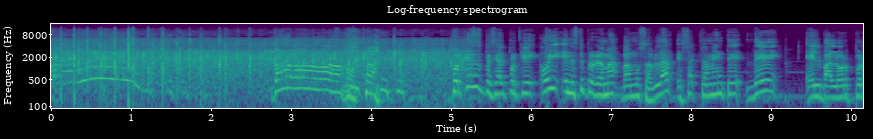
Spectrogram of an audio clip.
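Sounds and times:
person whooping: 0.0s - 1.5s
audience applause: 0.0s - 5.4s
speech: 3.9s - 10.1s.

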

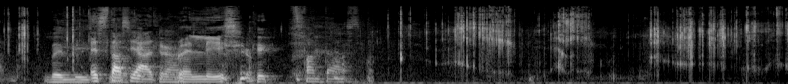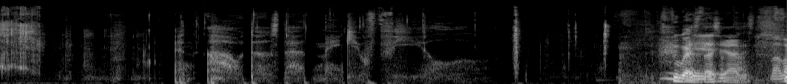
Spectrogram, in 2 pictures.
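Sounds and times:
crunching of something crisp being chewed: 0.0s - 0.9s, 3.7s - 10.0s
speech: 0.4s - 3.8s, 14.6s - 15.7s
whispered breaths: 9.6s - 12.8s.

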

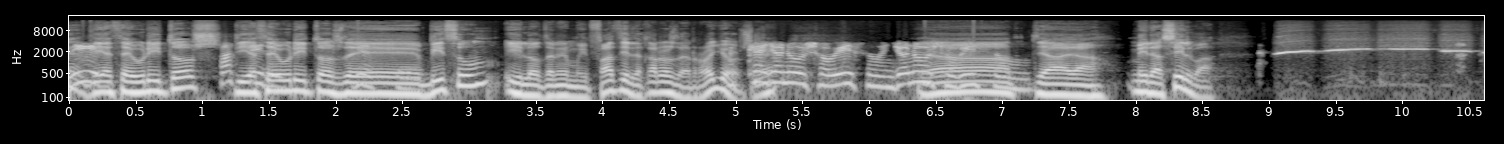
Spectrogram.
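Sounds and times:
speech: 0.0s - 8.7s
person whistling a long high-pitched note: 8.9s - 10.5s.

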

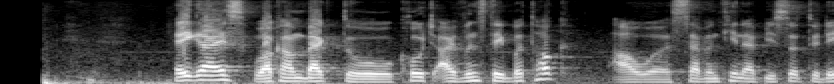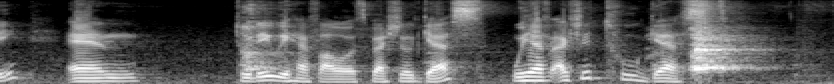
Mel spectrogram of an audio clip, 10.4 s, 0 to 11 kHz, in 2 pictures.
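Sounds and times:
speech: 1.1s - 9.7s
little new puppy barking at home: 6.7s - 7.1s, 9.3s - 10.3s.

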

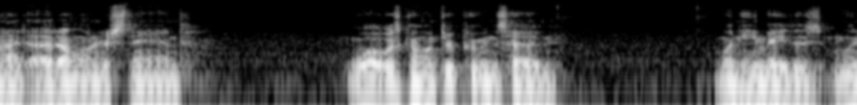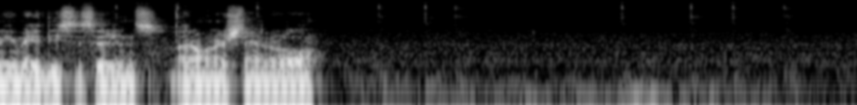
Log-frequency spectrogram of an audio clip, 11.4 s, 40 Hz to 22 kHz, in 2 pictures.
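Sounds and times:
speech: 0.0s - 1.4s, 2.3s - 3.8s, 4.8s - 7.9s
low hum: 0.0s - 11.4s
computer mouse clicking with a laptop: 8.2s - 8.9s, 9.8s - 11.1s.

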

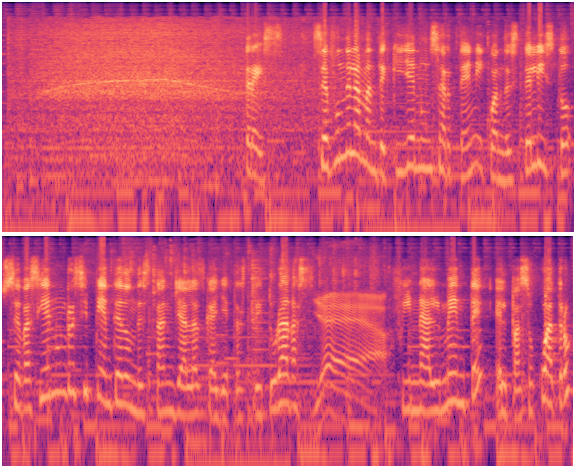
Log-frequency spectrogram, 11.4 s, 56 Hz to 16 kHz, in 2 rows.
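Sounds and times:
blender mixing milk mixture at high speed: 0.0s - 4.8s
speech: 2.4s - 11.4s.

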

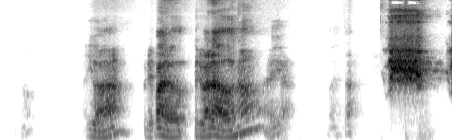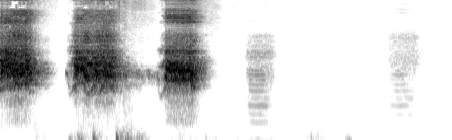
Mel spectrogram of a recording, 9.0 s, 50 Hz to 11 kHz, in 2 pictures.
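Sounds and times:
speech: 0.8s - 4.0s
kakapo parrot harsh squawking calls: 3.8s - 6.6s.

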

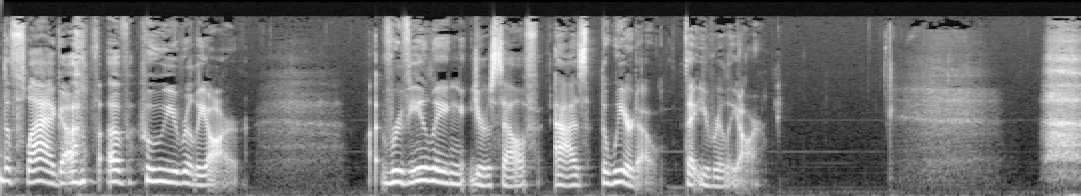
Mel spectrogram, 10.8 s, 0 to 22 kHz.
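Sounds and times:
speech: 0.0s - 2.5s, 3.7s - 7.7s
deep breath: 2.5s - 3.6s, 8.9s - 10.7s.

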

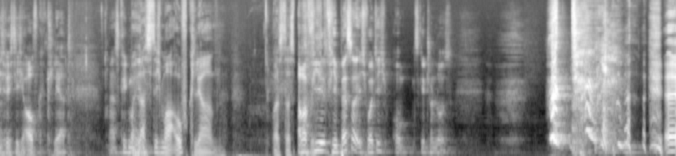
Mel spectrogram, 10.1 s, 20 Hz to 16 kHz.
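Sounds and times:
speech: 0.0s - 3.4s, 4.1s - 6.9s, 8.2s - 10.1s
hesitant spoken sounds: 0.0s - 6.9s
sneeze: 8.2s - 9.4s
laughter: 8.6s - 10.1s.

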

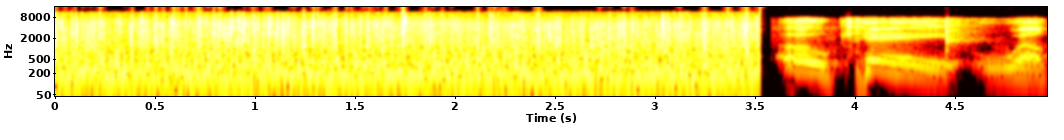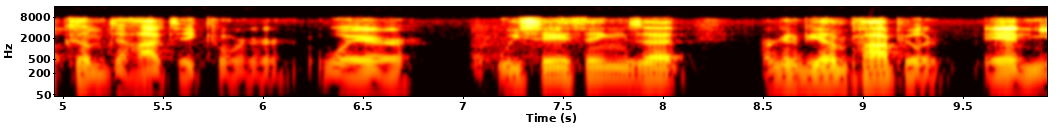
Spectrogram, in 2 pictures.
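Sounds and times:
roaring fire sound effect with crackles: 0.0s - 3.6s
speech: 4.0s - 9.9s.

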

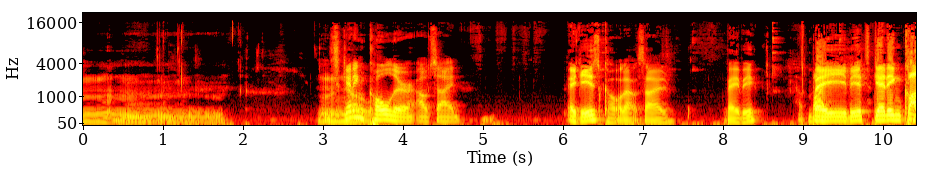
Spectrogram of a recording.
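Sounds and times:
low grumpy growling voice: 0.0s - 1.9s
speech: 3.0s - 4.8s, 6.0s - 7.4s, 8.0s - 10.4s.

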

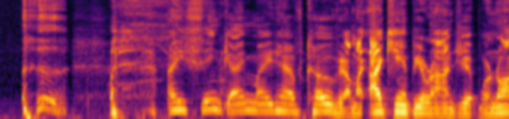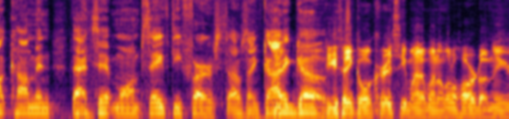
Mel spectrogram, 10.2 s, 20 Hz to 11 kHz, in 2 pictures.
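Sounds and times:
person imitating a cough on a phone call: 0.2s - 1.3s
speech: 0.4s - 10.1s.

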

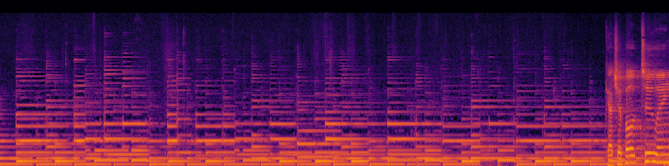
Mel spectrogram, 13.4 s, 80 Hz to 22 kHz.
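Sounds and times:
song with full band arrangement played from a record: 0.0s - 13.3s
speech: 12.2s - 13.3s.

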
